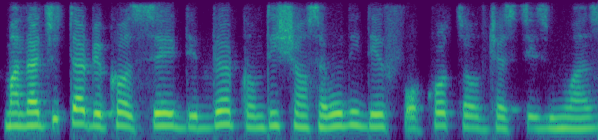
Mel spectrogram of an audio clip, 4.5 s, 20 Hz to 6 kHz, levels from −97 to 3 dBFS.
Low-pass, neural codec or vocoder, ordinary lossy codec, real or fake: 5.4 kHz; codec, 16 kHz, 0.5 kbps, X-Codec, HuBERT features, trained on balanced general audio; Opus, 32 kbps; fake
